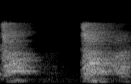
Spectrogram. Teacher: And t is aspirated. You release a lot of air outside of your mouth.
